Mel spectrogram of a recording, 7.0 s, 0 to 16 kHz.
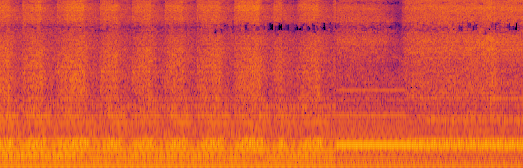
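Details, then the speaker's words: Bestarc 55A pilot-arc plasma cutter plugged into wall outlet after extension cord blew the breaker, setting changed: steady hiss with faint tone, pulsing about twice a second then even rush; cutting normally. "Wish me luck. I have no clue what I'm doing, but it sounds good."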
